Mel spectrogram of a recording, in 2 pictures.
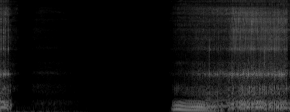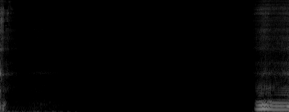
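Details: Deep, loud rumbling snores on breathing in, with softer breaths out and long quiet gaps between; heavy sleep snoring.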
